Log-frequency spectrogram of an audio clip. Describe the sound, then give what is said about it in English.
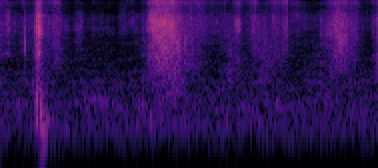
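Hands pat out wet dough on a floured surface, giving soft, damp pats and squishes with one sharper slap early on, then faint irregular patting that stays quiet throughout. “Just going to kind of pat it out a little bit. It's a little wet, so I'm not worrying about the amount of flour.”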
